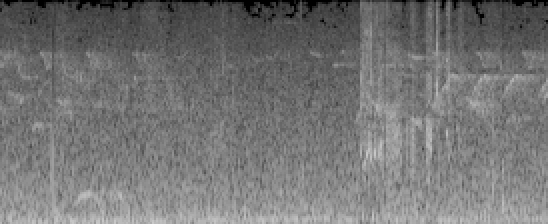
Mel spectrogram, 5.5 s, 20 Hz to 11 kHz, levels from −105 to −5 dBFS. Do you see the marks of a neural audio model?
no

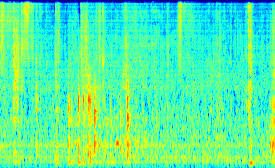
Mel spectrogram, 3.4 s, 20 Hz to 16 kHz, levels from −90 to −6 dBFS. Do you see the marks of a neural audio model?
yes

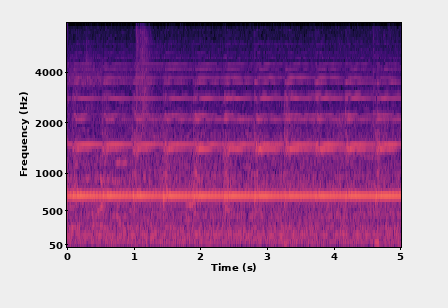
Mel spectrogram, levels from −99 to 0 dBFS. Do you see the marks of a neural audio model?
no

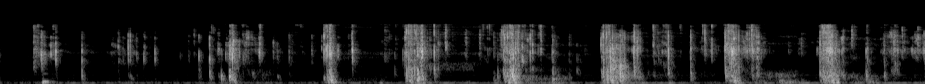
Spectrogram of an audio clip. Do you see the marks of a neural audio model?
no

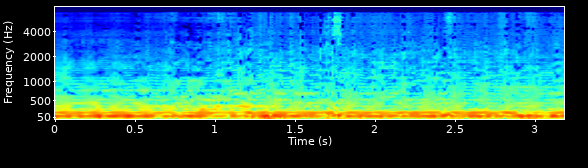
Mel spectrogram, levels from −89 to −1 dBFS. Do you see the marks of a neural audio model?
yes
